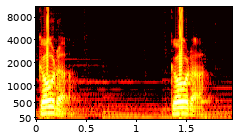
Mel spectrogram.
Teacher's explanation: it is very common for natives to pronounce to as a quick duh when preceded by a stressed vowel sound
